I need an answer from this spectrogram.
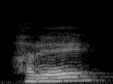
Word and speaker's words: Hare: Krishna it's kishna so har Krishna huh the har is long and then Krishna or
